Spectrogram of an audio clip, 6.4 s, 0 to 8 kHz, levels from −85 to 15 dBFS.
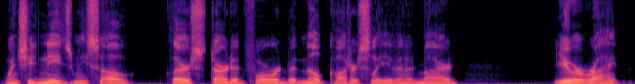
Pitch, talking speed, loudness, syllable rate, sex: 120 Hz, 170 wpm, -17 LUFS, 5.1 syllables/s, male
